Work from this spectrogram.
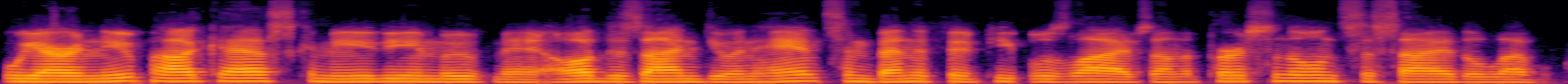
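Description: A male podcast host whose voice comes across smooth and resonant. He talks in a friendly, informal way and leans on casual fillers as he chats. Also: medium pitch, level tone, normal speed, few pauses. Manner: friendly, informal, uses filler words like "like" and "you know".

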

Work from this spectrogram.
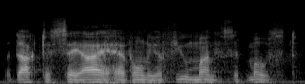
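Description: Low-voiced, ailing, demanding rich man. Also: flat delivery, normal speed, sharp tone, low-quality recording. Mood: bitter, weak. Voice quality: weak, quavering. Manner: imperious, pleading, self-pitying. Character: sick, frightened, demanding rich father of fifty-five. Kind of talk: 1940s radio acting. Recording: vintage radio drama recording.

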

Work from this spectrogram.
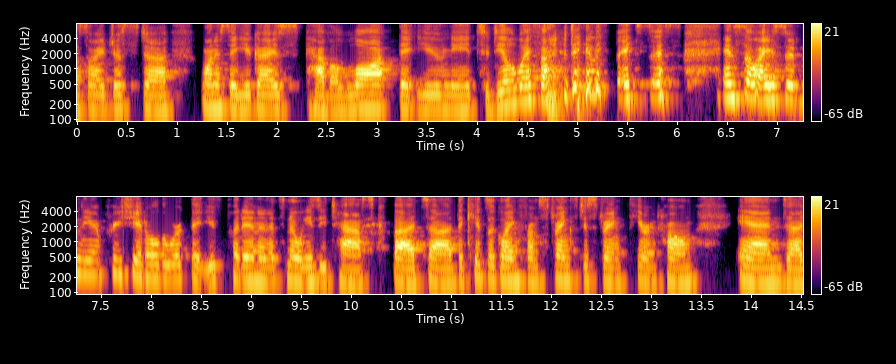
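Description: A middle-aged woman with a South African accent introducing herself as an interview guest in a gracious, upbeat, conversational way. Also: deep voice. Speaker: guest, mortgage advisor.

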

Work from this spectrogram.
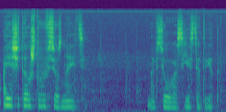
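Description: A woman's voice: low-pitched, steady tone, moderate pace, gravelly, darkish tone, breathy edge, exaggerated voice. An actress playing a sensitive, anxious woman shyly in love in a Russian radio play, impulsive and emotional. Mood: agitated, tender.

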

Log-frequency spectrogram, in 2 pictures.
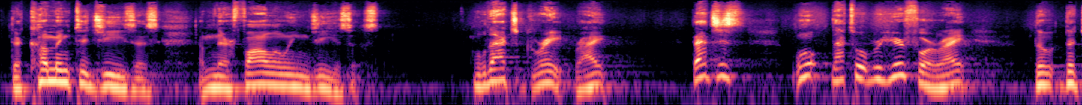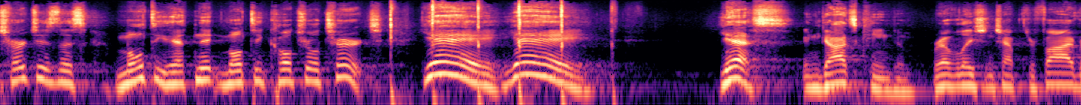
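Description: Man, preacher, casual slangy sermon, lots of ums, medium pitch, long hall reverb. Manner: relaxed, slangy, animated teaching with many fillers. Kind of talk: casual sermon with opening prayer.

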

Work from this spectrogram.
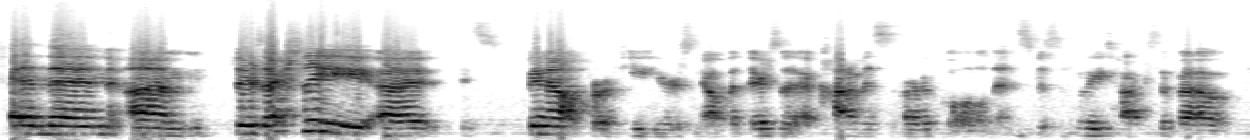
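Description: Bright-voiced young woman telling stories. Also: mid-range voice, fairly even intonation, moderate pace, few pauses. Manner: chatty and reflective, with frequent fillers. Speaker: interview guest. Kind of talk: casual personal storytelling. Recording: roomy echo, distant from the mic.

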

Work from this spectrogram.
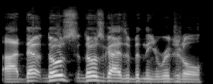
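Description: A man hosting a casual podcast chat, rambling quickly and laughing often. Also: mid-range voice, sharp tone, no echo, studio quality. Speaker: podcast host.

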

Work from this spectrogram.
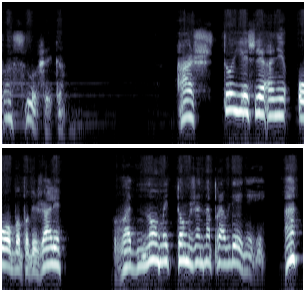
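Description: An actor playing an ailing, insistent middle-aged police commissioner in a radio play, gravelly and halting, repeating himself as he thinks aloud. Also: on the high side, very animated, full character voice. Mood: pondering, restless. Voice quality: gravelly, husky. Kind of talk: Soviet radio play acting. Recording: muffled old radio recording.

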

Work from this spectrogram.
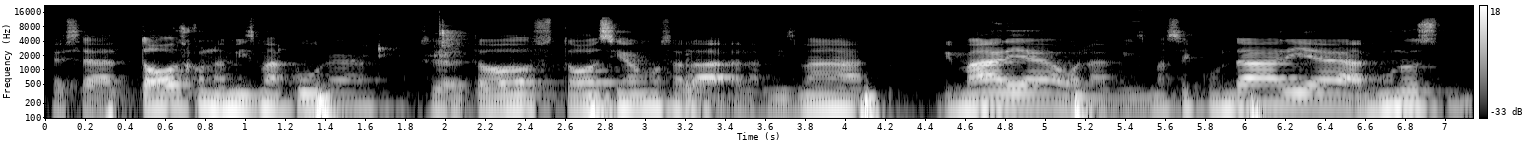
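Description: A young adult man from Baja California, a podcast guest telling his life story in relaxed conversation full of slang and fillers. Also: medium pitch, moderate pace. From Mexico (Baja California). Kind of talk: casual conversation.

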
